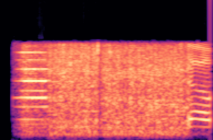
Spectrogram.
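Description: A vehicle horn honks once briefly, a short steady tone, then loud rushing road and wind noise from riding on an open motorbike in traffic.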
